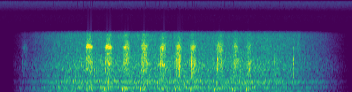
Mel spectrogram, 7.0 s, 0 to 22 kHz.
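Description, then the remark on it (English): Honeybees buzz in a dense, steady drone, with a faint rhythmic pulsing running through the hum for several seconds before it fades out. No voices. “because she has managed to get the Apis mellifera watsonia recognized as its own distinct subspecies, 11 years after Sherlock told her about the new bees, and he's not by her side to celebrate it.”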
